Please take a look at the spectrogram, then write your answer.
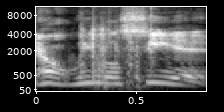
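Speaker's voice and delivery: furious, angry shout, loud and high. Retelling a scene from a play where the lord yells: imitating someone angrily yelling. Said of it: "he gets mad at me".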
